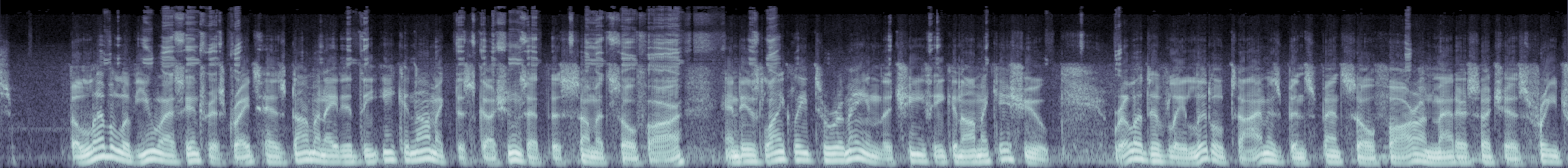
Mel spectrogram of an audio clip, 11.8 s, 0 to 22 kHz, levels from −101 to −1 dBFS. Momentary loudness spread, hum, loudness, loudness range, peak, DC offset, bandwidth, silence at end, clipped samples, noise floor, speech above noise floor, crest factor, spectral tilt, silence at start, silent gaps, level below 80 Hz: 4 LU; none; -18 LUFS; 1 LU; -4 dBFS; under 0.1%; 18.5 kHz; 0 s; under 0.1%; -38 dBFS; 20 dB; 14 dB; -5.5 dB/octave; 0 s; none; -48 dBFS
